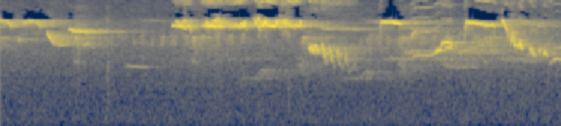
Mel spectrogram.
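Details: European robin from the Netherlands delivering a varied song of high, liquid whistles and tumbling twittered phrases in two bursts separated by a short pause, over faint outdoor hiss.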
